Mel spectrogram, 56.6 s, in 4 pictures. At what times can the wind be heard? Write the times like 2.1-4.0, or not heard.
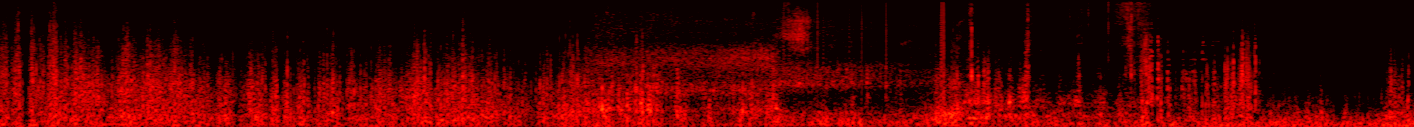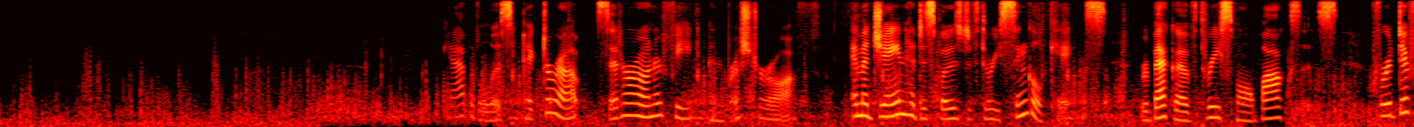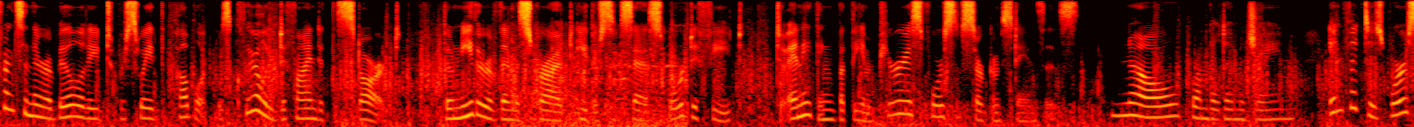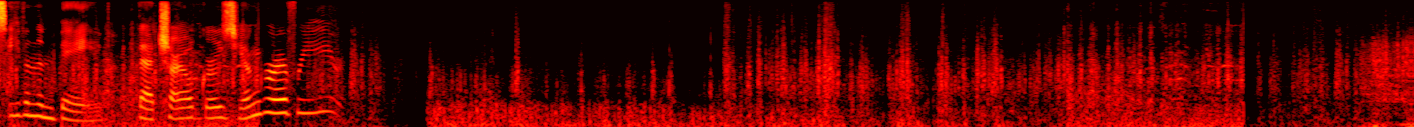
0.0-56.5.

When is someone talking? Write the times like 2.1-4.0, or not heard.
18.6-45.9.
